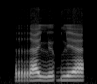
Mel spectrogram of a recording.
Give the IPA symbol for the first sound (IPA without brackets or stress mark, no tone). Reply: r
